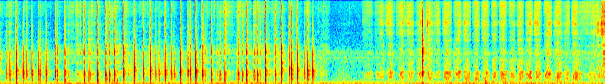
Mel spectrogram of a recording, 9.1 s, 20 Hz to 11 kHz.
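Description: A medium white-and-pink hollow hard plastic case or box, held in hand, is tapped with fingernails in a quick run of sharp, hollow clicks with a tone around 535 Hz for almost five seconds. The tapping then gives way to quieter fingertip rubbing and nail scratching across its surface, with one more distinct tap near the six-second mark.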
